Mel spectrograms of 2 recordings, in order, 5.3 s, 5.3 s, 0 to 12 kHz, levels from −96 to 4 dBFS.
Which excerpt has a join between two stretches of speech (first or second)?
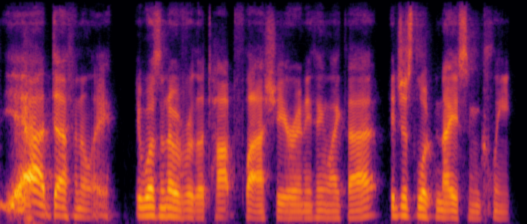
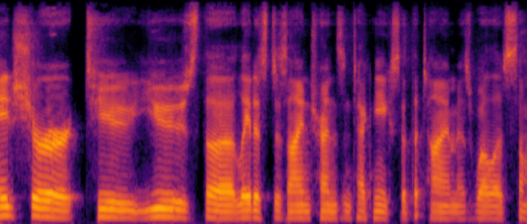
first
